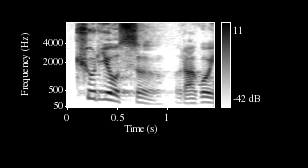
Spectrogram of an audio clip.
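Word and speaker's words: κύριος: 신약 성경에서 예수님을 주님으로 표현할 때 여기서 주라고 번역된 헬라어는 큐리오스라고 읽는데 라틴어 도미누스와 똑같은 의미입니다.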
